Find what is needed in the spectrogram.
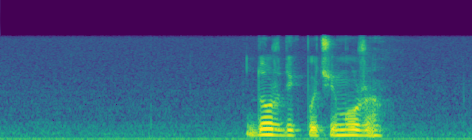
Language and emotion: Russian, sad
